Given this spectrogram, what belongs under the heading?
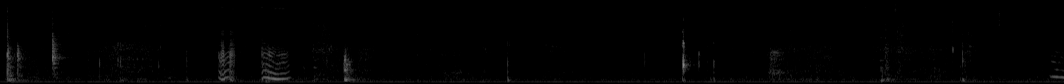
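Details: Hiccups: soft, brief catches of breath at irregular intervals in a quiet room with a steady background hum.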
